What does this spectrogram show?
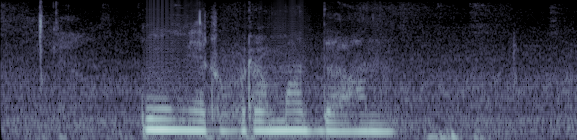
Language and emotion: Russian, neutral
